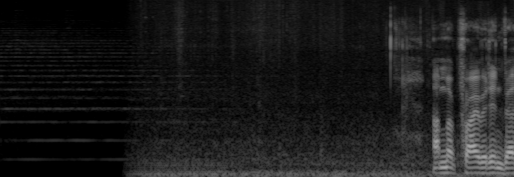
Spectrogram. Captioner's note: car engine roaring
